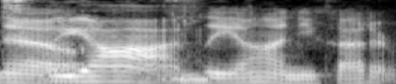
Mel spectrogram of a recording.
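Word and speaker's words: Liane: and big little lies is it Leon moriarity or lion it's Leon you actually did say it right like Leon the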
